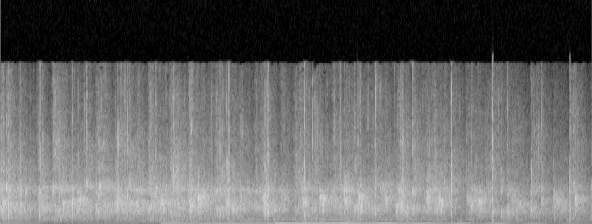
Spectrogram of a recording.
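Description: A small audience applauding, over background music with long held bass notes that step up in pitch about two seconds in.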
